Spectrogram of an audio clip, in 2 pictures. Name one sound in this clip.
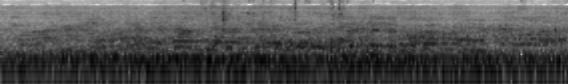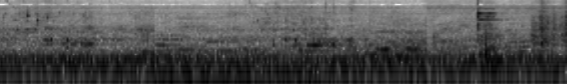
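Water pours and splashes into a glass jar.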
